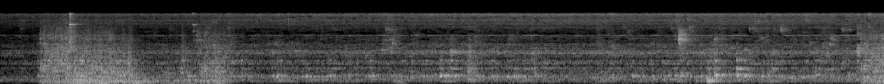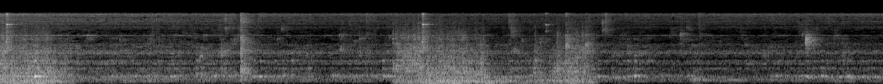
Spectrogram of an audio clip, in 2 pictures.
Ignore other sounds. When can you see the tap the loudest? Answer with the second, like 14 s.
7 s.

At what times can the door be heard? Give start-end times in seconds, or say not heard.
0.4-2.4, 8.6-9.6, 12.8-14.8.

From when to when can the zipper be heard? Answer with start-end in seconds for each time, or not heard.
not heard.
